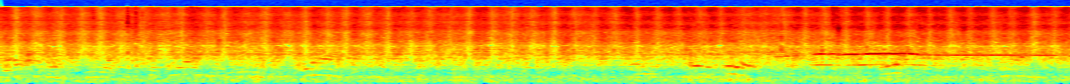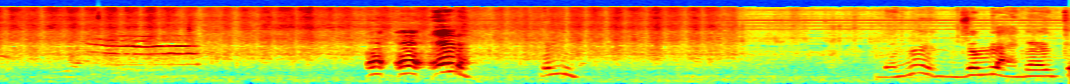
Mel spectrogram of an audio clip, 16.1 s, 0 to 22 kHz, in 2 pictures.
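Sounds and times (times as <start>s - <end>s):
rice rattling in metal sieve: 0.0s - 13.6s
short high-pitched calls: 6.0s - 9.6s.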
